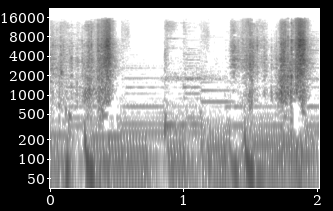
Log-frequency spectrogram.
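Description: Thin Bible pages being flipped, two quick papery swishes about a second and a half apart, over soft background music.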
